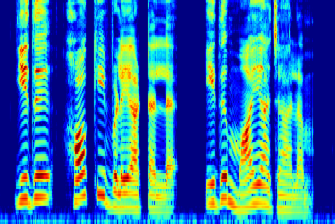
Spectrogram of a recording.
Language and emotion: Tamil, neutral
